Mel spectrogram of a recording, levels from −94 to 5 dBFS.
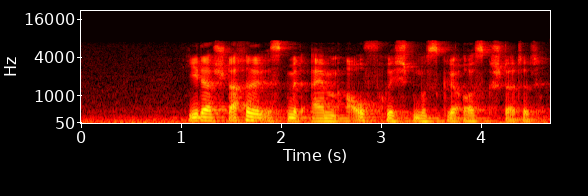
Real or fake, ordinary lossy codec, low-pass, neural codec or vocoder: real; none; 7.2 kHz; none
